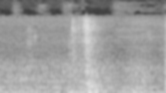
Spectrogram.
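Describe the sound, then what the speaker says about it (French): A door pushed shut indoors, a single soft thud with a brief rattle midway through, over a low background hum. "je vais fermer la porte"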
